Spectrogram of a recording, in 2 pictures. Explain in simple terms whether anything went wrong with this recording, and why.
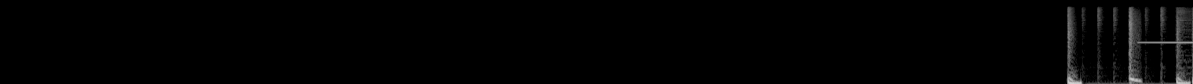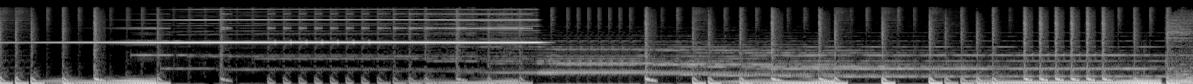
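Two things went wrong. From 11.37 to 17.49 s there is loudspeaker feedback squeal. A microphone picked up its own loudspeaker, so a single 2.7 kHz tone fed itself, swelling over about two seconds until it stood well above everything else. Unlike a steady whistle or hum, it grows on its own.

The second problem is repeated frames. The same short chunk plays again and again, causing a stutter at 11.93 to 12.24 s (a 157 ms piece heard twice more), 14.67 to 15.77 s (the same length, seven more times), 17.62 to 18.25 s (a 105 ms piece, six more times) and 22.25 to 23.03 s (157 ms, five more times). Unlike a dropout, nothing is lost. The audio becomes about 2.8 s longer.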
